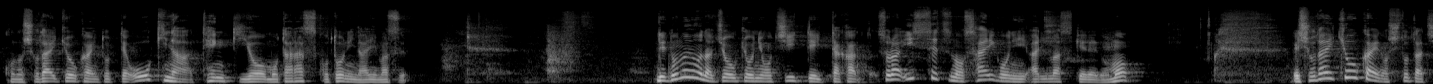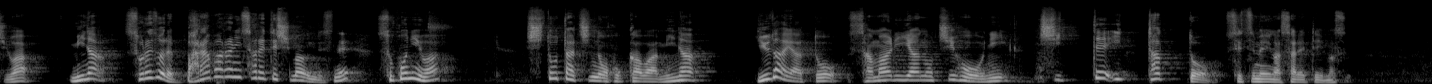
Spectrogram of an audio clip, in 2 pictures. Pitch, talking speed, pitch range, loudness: 165 Hz, 270 characters per minute, 135-225 Hz, -29 LUFS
